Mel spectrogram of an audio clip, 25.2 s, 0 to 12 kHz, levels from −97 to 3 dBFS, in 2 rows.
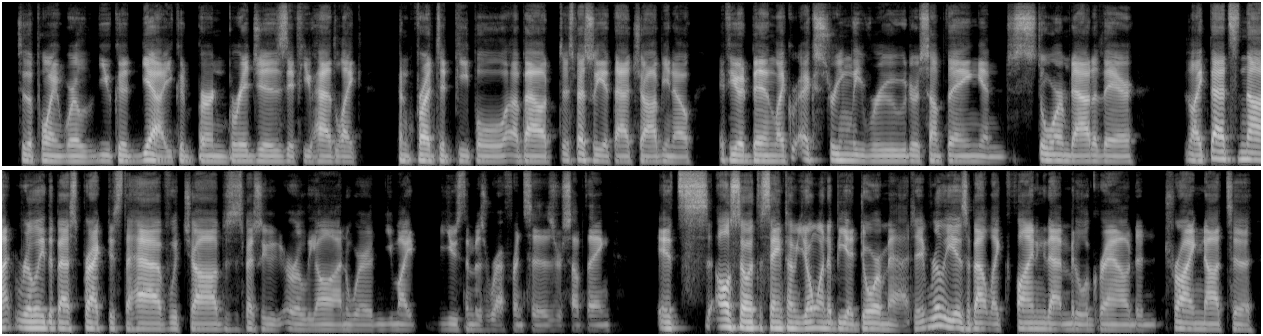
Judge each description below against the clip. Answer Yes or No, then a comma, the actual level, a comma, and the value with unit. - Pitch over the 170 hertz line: No, low, 110 Hz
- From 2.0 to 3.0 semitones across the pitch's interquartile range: Yes, average, 2.7 semitones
